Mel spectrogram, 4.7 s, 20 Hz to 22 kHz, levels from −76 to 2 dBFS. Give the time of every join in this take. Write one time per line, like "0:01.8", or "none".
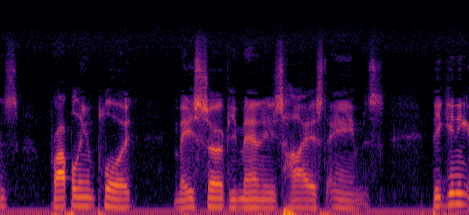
0:03.7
